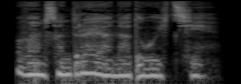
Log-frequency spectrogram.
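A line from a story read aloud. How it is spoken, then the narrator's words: Sudden whisper. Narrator (Russian): прошептала вдруг мама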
